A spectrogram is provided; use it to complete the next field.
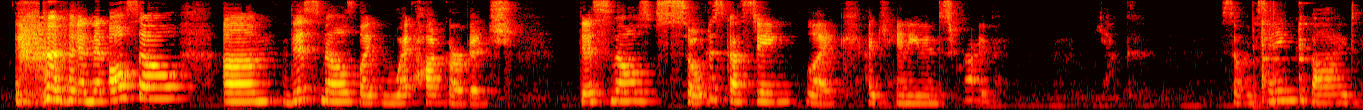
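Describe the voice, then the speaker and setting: A woman with a high pitch speaks very slowly, with ordinary pitch variation and long, frequent pauses. Audible room echo surrounds her voice. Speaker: beauty vlogger. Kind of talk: product review vlog. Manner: casual, many fillers.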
